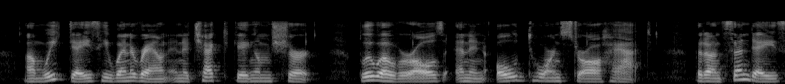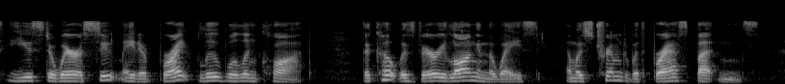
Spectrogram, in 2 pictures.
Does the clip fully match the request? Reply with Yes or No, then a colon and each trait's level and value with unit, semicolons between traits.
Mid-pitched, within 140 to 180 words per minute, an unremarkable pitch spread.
No: medium, 150 Hz; average, 190 wpm; average, 3.1 semitones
